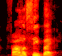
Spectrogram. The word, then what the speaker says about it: Famusipe: my guest the one the only mr farmer sipe what's happening brother what's going on you are two for two you pronounce my last name right absolutely man like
